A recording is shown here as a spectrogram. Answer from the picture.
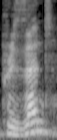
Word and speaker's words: present: นะ ครับ Present โอเค Present จะ เน้น เน้น พยางค์ ที่ 2 นะ ครับ แล้ว ก็ ตัว s ก็ ออก เสียง เป็น ตัว Z ครับ Z ออ Present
